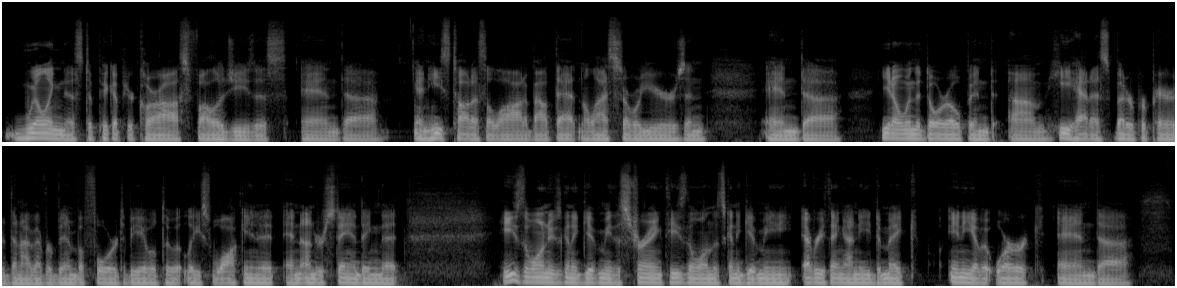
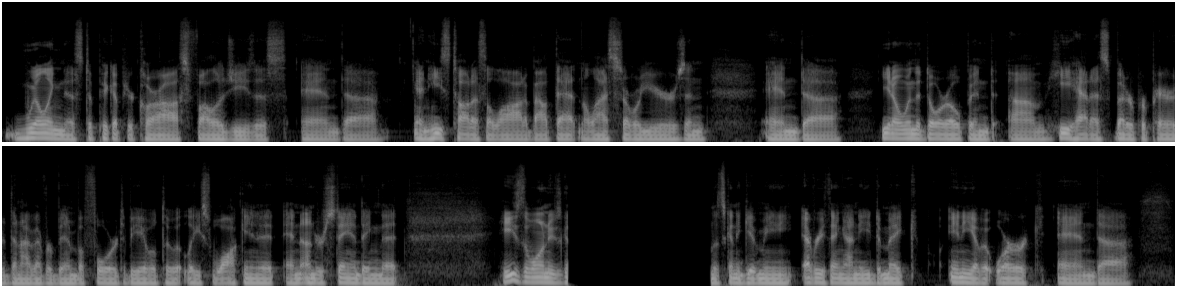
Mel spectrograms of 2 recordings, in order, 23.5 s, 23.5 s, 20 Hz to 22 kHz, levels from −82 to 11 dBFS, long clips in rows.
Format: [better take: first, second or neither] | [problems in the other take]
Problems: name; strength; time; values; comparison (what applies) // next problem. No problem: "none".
first | audio cutting out; at 17 s for 1.5 s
